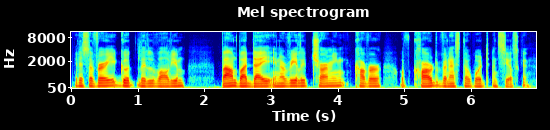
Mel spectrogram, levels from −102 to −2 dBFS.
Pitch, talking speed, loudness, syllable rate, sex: 115 Hz, 180 wpm, -21 LUFS, 5.5 syllables/s, male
